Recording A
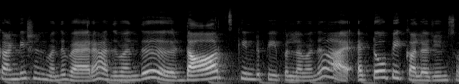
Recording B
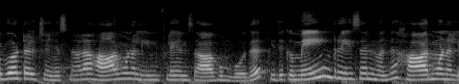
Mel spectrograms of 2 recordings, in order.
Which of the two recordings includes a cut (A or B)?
B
